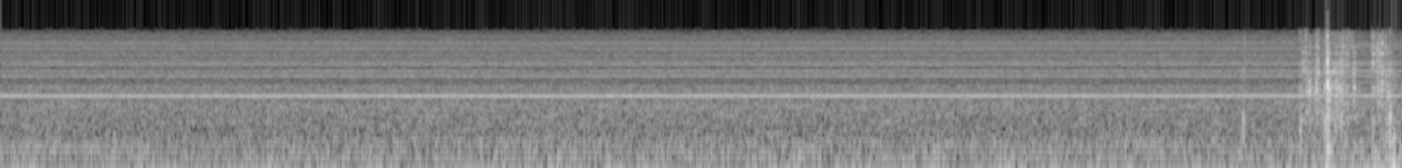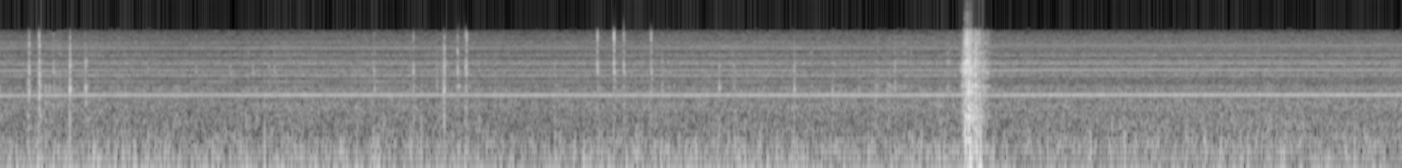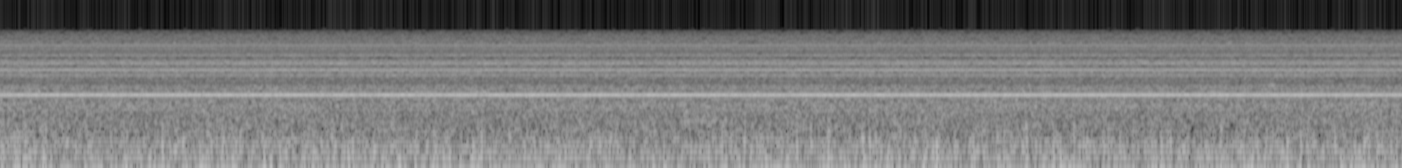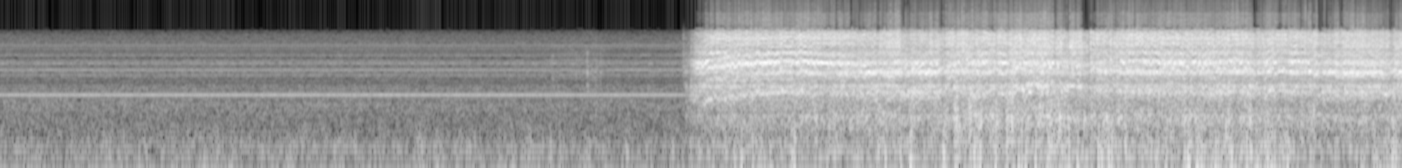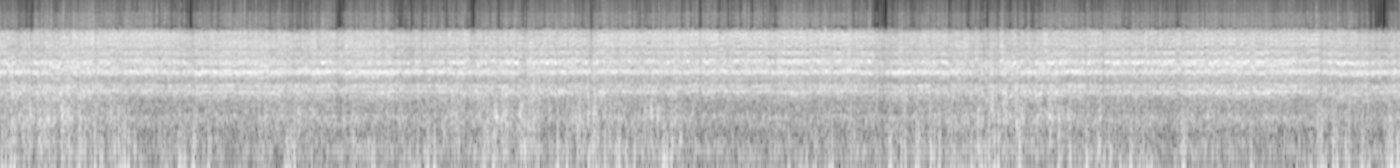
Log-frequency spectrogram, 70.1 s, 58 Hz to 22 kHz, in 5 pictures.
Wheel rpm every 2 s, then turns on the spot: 0, 0, 0, 0, 0, 0, 0, 0, 0, 0, 0, 0, 0, 0, 0, 0, 0, 0, 0, 0, 0, 0, 0, 0, 60, 200, 250, 220, 230, 220, 230, 230, 230, 220, 220.
none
